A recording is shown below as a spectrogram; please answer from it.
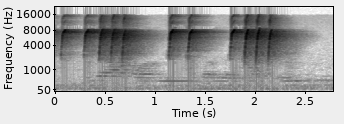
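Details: Sharp siri-siri master song for cage-bird training: three quick bursts of shrill, high chipped notes, each burst holding three to four strokes.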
